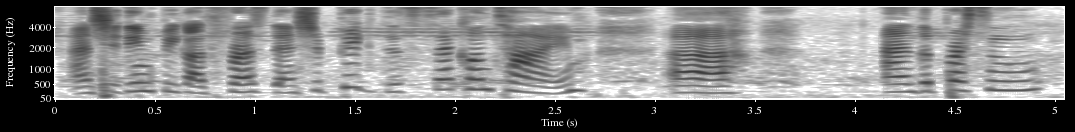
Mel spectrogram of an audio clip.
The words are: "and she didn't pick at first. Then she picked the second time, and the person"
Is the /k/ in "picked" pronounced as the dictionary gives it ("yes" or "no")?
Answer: yes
